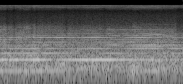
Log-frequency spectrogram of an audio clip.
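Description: Carnatic classical music: one long note held at a steady pitch over the tanpura drone, in raga Keeravani.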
